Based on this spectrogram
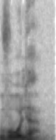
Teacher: И на первом, ну, собственно, на ударном слоге первого акцентного слова «да будет» все выходит на основной тон. Дальше на слове «воля» — повышение тона, только на слоге «во». Потом все возвращается на основной тон.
